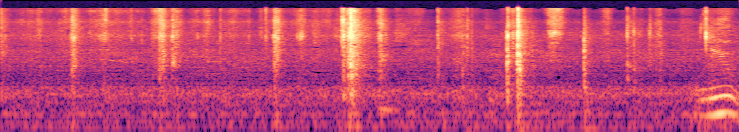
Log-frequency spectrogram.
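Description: Playing cards shuffle and snap with sharp clicks.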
